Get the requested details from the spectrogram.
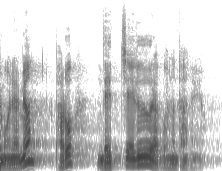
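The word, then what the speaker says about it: נצר: 가지라고 하는 이 단어의 원어 발음이 뭐냐면 바로 넷제르라고 하는 단어예요.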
